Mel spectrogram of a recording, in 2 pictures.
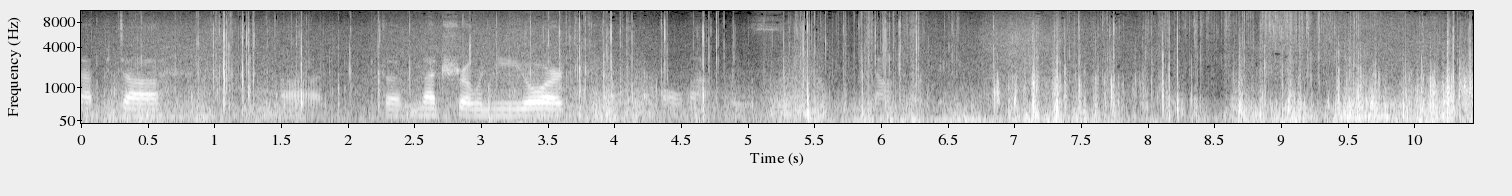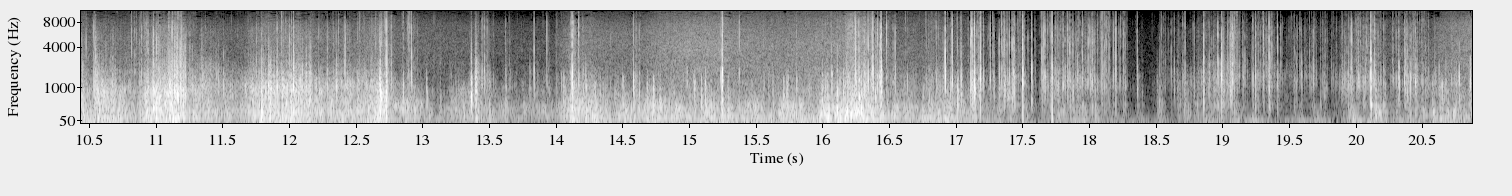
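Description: Strong wind gusts and roars outdoors.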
